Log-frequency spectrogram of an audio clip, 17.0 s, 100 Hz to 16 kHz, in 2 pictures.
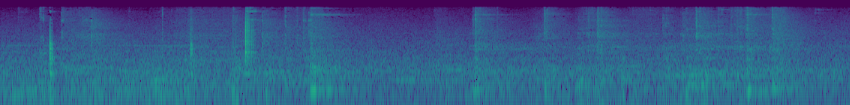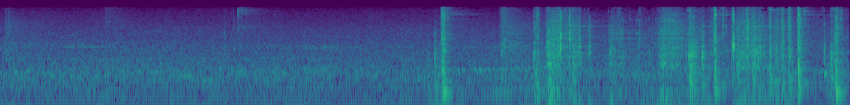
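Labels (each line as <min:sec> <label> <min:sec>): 0:00.0 Sounds of a weaving workshop. 0:17.0
0:00.4 The weaving machine is operating. 0:03.2
0:04.7 A weaving machine is operating. 0:10.9
0:08.0 Indistinct music playing in the background. 0:17.0
0:12.8 A loud weaving machine sound. 0:17.0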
